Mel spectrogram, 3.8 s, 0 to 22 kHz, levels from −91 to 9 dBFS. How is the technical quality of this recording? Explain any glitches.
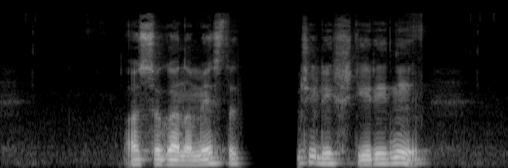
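The speech has one glitch, a long network dropout from 1.77 to 2.25 s. The last sound smears into a fading buzz or hiss, then about 370 ms of near-silence follows. The speech resumes with around 460 ms of it missing, likely because packets stopped arriving. Unlike a brief packet-loss click, the concealment runs out, and the jump on return shows that the audio was lost rather than paused.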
